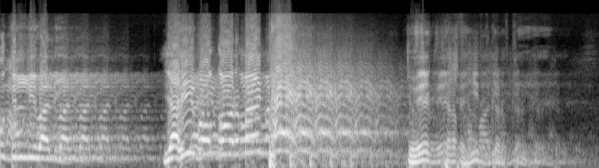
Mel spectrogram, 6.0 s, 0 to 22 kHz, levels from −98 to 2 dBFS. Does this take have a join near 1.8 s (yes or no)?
no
